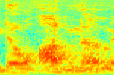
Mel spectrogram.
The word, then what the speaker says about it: duodenum: The duodenum is how it's pronounced precisely, but we'll give you that for 10 points.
